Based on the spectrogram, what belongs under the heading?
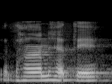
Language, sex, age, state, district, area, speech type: Maithili, female, 60+, Bihar, Madhubani, rural, spontaneous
